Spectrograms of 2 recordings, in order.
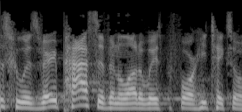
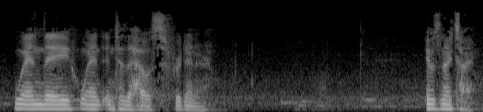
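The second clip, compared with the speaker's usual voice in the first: ordinary talk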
